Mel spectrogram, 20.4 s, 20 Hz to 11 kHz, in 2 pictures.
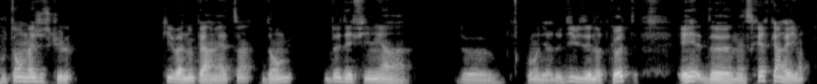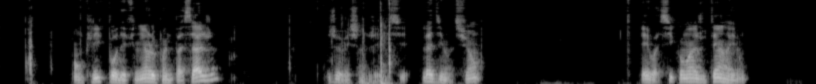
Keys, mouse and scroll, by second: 10.0 shift+click, 11.0-11.5 scroll up 2, 11.5 scroll down 2, 11.8-12.4 scroll up 2, 13.0-13.6 scroll down 2, 14.1 click, 14.9 5, 15.9 scroll down 2, 16.2-16.6 scroll up 2, 16.6-17.2 scroll down 2, 17.7-18.2 scroll down 2, 18.2-18.8 scroll up 2, 19.5-19.9 scroll down 1, 19.9-20.4 scroll up 1.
